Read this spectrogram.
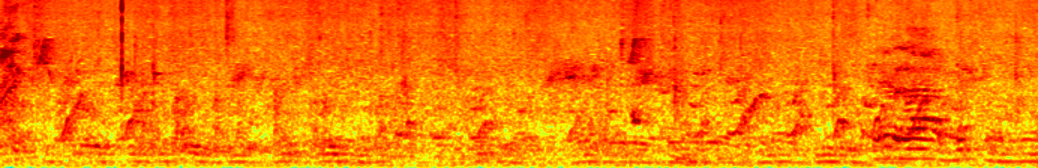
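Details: A guinea pig gives a run of short, high squeaks over a low murmur of voices.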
